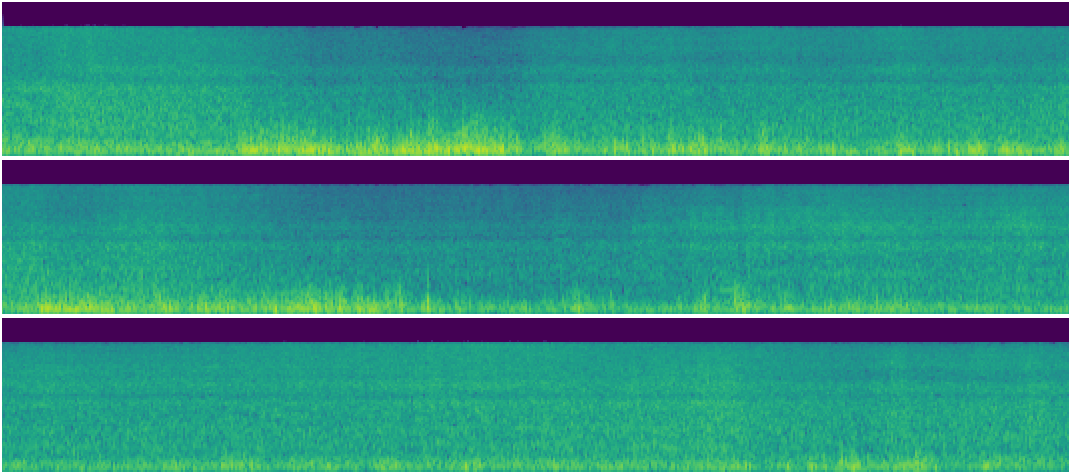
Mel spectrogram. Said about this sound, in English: We will take a moment for you to just listen to the beloved ocean of Gaia's body. And as you listen to this ocean, feel the spirit entering into your body.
